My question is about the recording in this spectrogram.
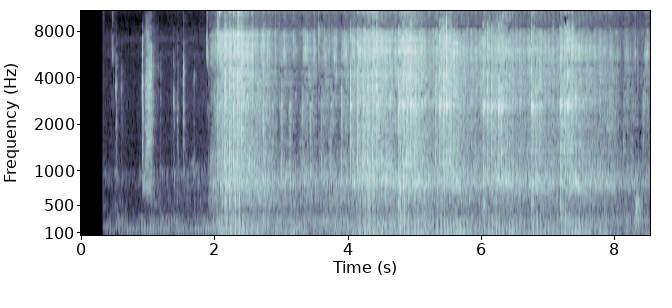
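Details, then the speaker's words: Honda RS 125 Fi single at idle after rebore and reassembly with air cleaner and exhaust refitted: quick, even idle with crisp exhaust beat, no knocking or slapping; sounds brand new again after confirmed piston slap. "ito na yung final na tunog pagkatapos nating ma simbol ang kanyang makina [Palakpakan] Oh my god Wow balik na sa brand new ang kanyang tunog"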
